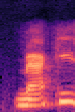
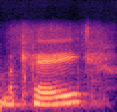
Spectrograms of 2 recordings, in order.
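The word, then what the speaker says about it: Mackay: I, like Assemblywoman Anderson, was also proud of the Mackey School of Mines, just so you know how it's pronounced, not McKay, just as we don't say Nevada and we say Nevada.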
